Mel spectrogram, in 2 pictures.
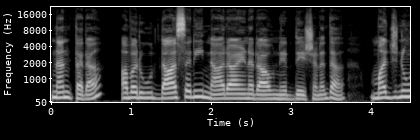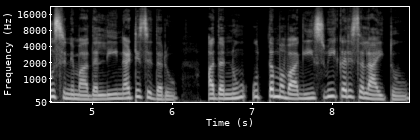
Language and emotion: Kannada, neutral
